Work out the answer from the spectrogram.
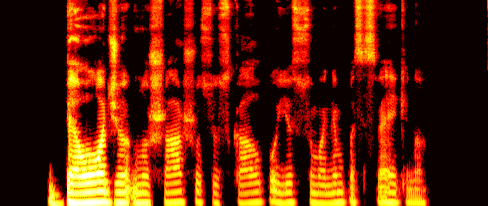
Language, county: Lithuanian, Alytus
